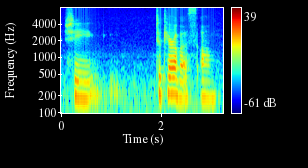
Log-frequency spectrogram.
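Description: A woman in her forties from Los Angeles recalls her family history slowly, with many pauses and fillers. Her voice sits low and flat, with a gravelly fry. It comes through dull, lo-fi tape with a faint hiss. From Los Angeles, California. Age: 40s. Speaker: oral history interviewee. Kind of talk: recorded oral history interview.

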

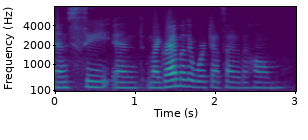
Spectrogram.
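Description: A woman in her forties from Los Angeles, recalling her family history in an oral history interview, speaking in a reflective, halting way with many pauses. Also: medium pitch, level tone. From Los Angeles, California. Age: 40s. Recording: dull lo-fi 1992 tape with faint hiss.

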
